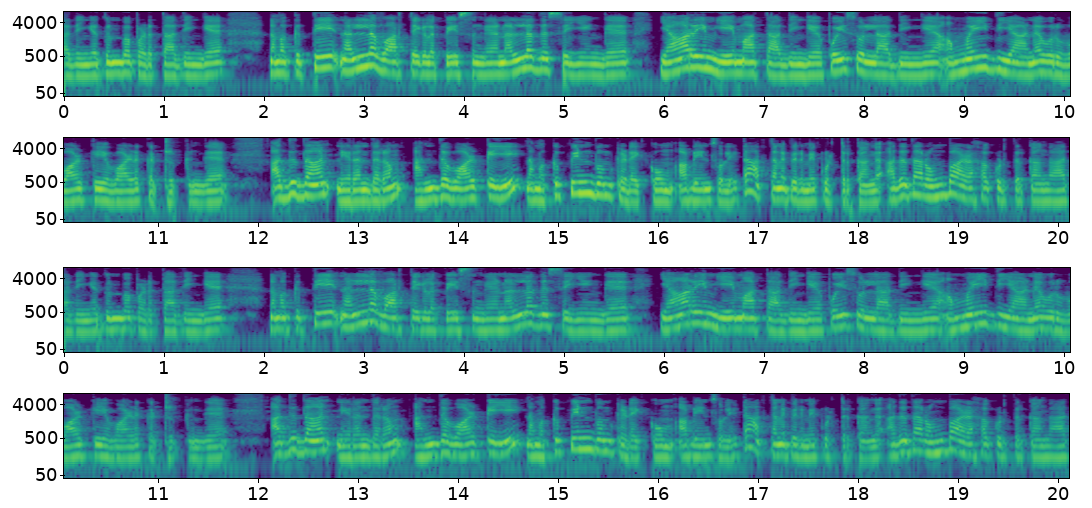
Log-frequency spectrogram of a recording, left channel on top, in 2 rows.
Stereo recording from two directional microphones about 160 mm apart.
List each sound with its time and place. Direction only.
0.0 s speech: 30° left (ahead or behind)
